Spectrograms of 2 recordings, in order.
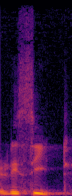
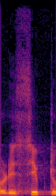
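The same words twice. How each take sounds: First: रिसीट with silent p: ri-seet; correct pronunciation. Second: रिसिप्ट with the p sounded: ri-sipt; wrong pronunciation. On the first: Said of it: "तो क्या बोलना है". (रिसीट में प चुप) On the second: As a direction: say रिसिप्ट with a clear p before t. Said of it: "यहाँ पे पी silent है". (रिसिप्ट में प सुनाई दे) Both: Shown as a demonstration.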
